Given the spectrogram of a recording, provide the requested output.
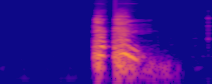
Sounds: Throat clearing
